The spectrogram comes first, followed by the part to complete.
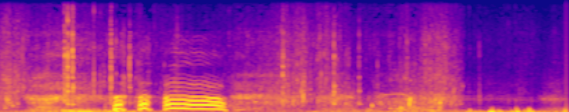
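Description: A person's loud, excited whoop: two short yelps, then a longer, louder cry that rises and falls in pitch.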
